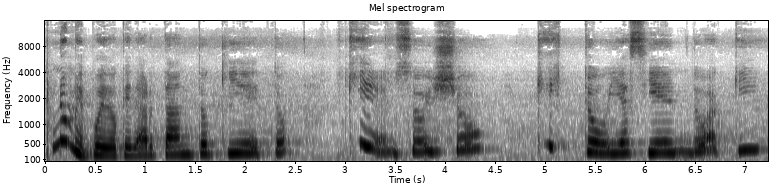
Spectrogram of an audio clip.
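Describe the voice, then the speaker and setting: Woman voicing a stuttering little storybook bug, lost and fretful, husky edge. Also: lowish voice, warm tone, full character voice. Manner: stuttering, plaintive questioning. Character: small lost bug creature, anxious and bewildered.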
